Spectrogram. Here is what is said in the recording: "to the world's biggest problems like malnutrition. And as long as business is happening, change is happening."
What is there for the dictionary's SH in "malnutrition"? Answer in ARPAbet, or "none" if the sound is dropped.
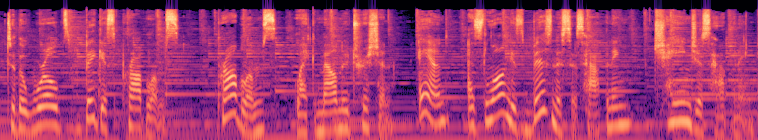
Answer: SH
